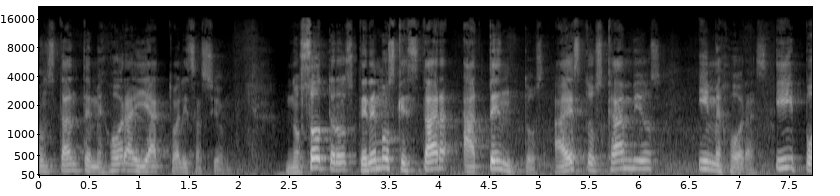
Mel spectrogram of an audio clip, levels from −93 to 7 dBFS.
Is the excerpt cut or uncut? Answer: cut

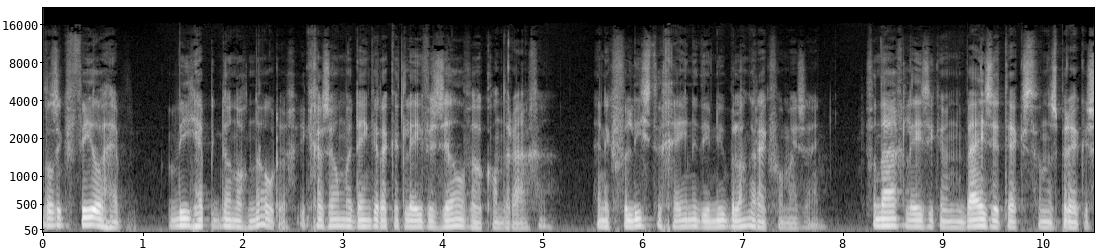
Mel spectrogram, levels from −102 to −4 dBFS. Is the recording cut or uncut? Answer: cut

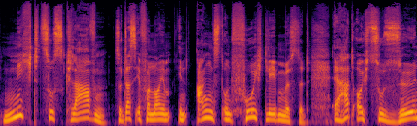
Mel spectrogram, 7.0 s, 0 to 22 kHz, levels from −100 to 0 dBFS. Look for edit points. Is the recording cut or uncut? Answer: cut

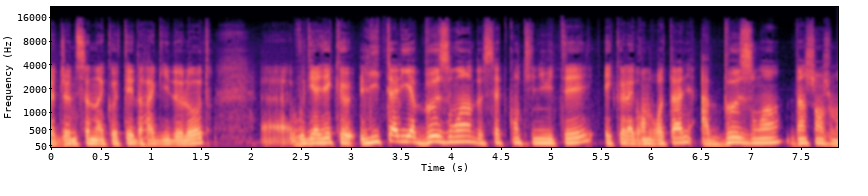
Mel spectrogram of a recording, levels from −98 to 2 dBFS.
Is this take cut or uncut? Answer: uncut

